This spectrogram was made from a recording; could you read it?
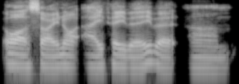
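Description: A man's voice: fairly low pitch, steady tone, unhurried, clean tone, dry recording, clean studio sound. A man, co-hosting a casual podcast chat, blunt and sweary. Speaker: podcast co-host.

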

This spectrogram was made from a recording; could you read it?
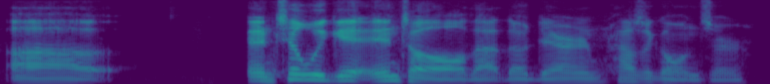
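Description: A man co-hosting a casual sports podcast in an upbeat, excited way, recorded in a basement home studio. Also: fairly low pitch, normal speed, dry recording. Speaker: podcast co-host.

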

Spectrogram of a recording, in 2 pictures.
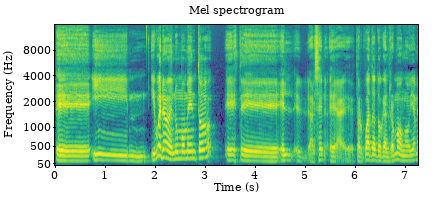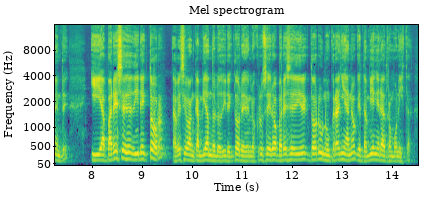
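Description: A man's voice: medium pitch, moderate pace, a little mellow. A man with an Argentine Spanish accent, speaking conversationally as a festival founder being interviewed on radio.

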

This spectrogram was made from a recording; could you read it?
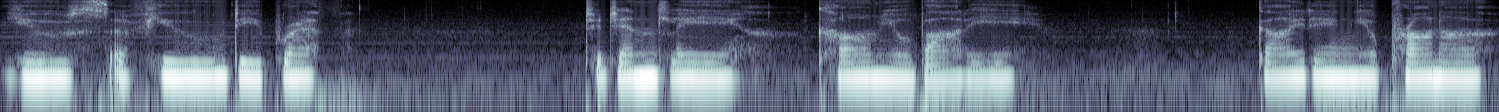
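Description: A woman guides a relaxation meditation as a yoga instructor. Her voice is soft, breathy and mellow, often close to a whisper. She soothes with very drawn-out, unhurried phrasing over faint music. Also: mid-range voice, completely flat delivery. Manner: soothing, hushed, often near-whispered delivery.

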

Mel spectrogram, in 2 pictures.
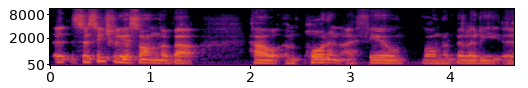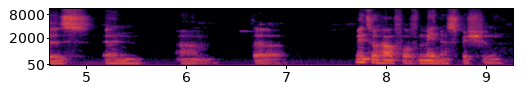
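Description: A man with a fairly low voice, talking as a musician guest in a relaxed interview chat. He is reflective and candid, feeling his way through each thought in halting, careful phrases. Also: rough recording.

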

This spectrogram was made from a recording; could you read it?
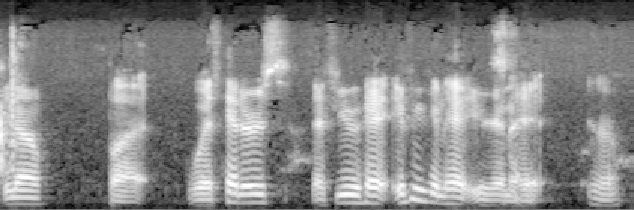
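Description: A man's voice: medium pitch, lively intonation, a little fast, darkish tone, a little hiss or hum, poor audio. A young man co-hosting a podcast, talking in a laid-back way and swearing freely. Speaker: podcast co-host. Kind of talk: casual chat.

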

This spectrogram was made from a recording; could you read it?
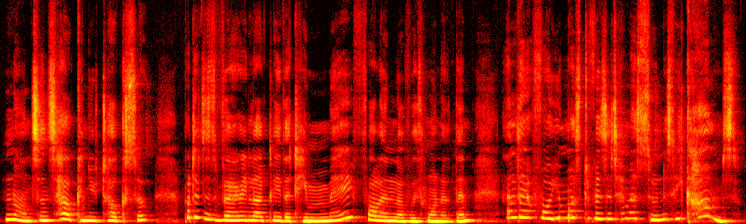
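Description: A woman voicing a fussy, excitable middle-aged wife and mother in a storybook reading, gushing, pleading and impatient. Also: sits high, fairly quick, voice pushed up. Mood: exasperated. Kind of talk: storybook character voice in an audiobook reading.

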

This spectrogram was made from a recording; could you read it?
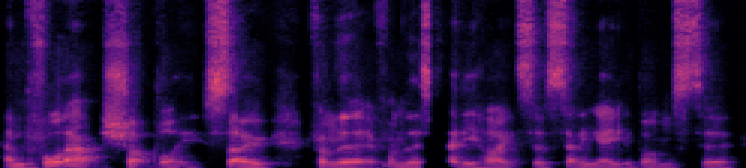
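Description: A man from Wales with a Welsh accent, a guest explaining his work in a relaxed way with some stumbles. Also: fairly low pitch, moderate pace. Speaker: guest, agency director. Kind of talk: casual interview talk.

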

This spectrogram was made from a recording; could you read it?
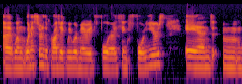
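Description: A woman's voice: mid-range voice, a little mellow. A woman, telling personal stories openly as a podcast guest. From Venezuela. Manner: open, storytelling, laughs easily. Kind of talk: casual interview. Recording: slightly dull lo-fi audio.

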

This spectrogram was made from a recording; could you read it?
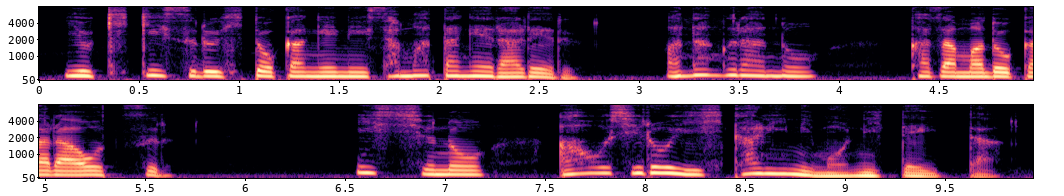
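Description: A woman narrating literary fiction aloud as an audiobook, with measured, deliberate phrasing and pauses. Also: on the low side, mellow, dry recording. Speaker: narrator reading a novel aloud.

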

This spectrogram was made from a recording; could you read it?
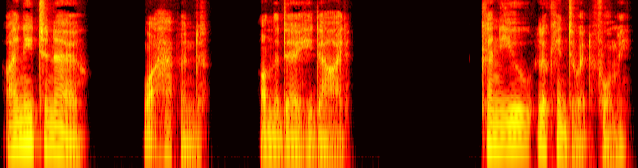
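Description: A man's voice: very deep voice, very animated, unhurried, slightly rough, full character voice. A man playing an anxious, short-tempered wealthy client who talks in a curt, tense manner. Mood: worried.

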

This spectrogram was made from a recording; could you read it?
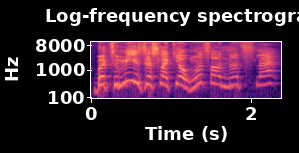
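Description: A young man hosting a casual group chat, animated and asking the panel questions. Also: extremely high pitch, normal speed. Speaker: podcast host.

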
